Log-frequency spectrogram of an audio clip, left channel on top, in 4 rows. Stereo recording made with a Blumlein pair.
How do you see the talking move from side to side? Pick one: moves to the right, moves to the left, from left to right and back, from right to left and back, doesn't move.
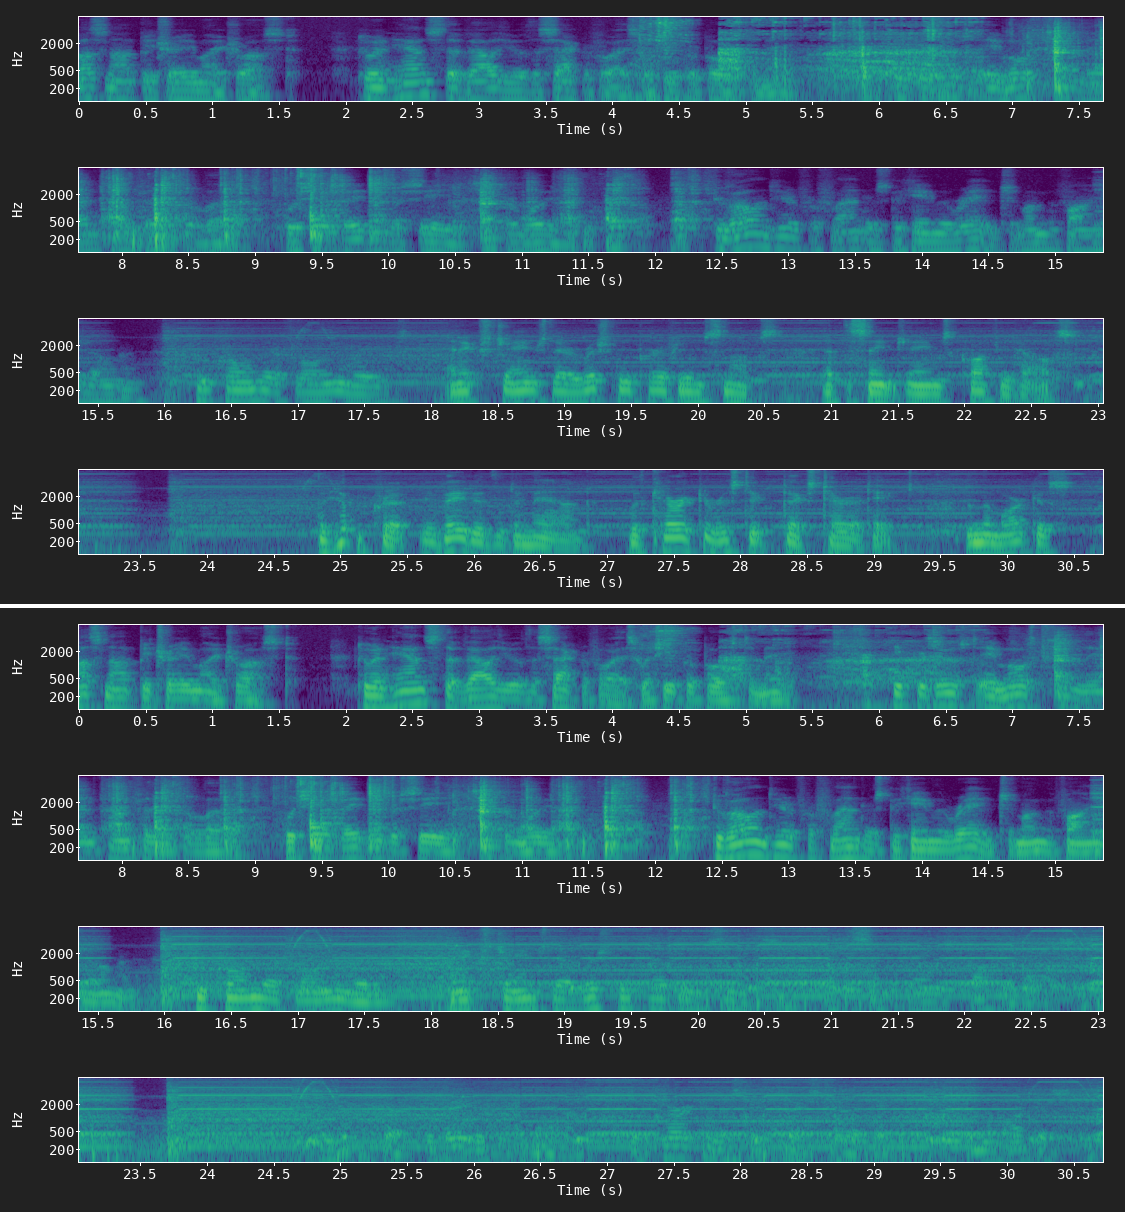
moves to the left.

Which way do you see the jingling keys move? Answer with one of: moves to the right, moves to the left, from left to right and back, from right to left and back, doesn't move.
moves to the right.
